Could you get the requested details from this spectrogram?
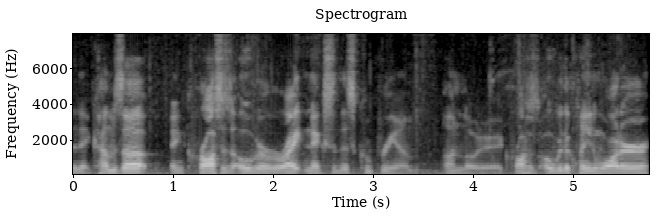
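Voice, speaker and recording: A man's voice at a medium pitch with ordinary pitch variation. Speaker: gaming tutorial creator. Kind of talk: tutorial. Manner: casual; fast.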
